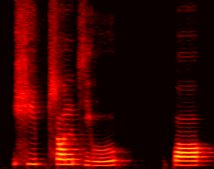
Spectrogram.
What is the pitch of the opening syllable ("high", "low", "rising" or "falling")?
high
